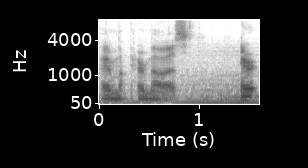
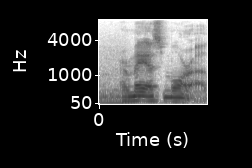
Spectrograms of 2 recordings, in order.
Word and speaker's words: Hermaeus Mora: And that does put him a little bit above Hermoas. Oh my god, I always have trouble pronouncing that one. Hermaeus Mora, there we go.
